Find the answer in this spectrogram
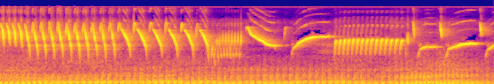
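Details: Canary singing, used to prompt a reluctant canary to sing: very fast high rolling trills that slide downward, then sweeping rising whistles, a steady buzzy note and further quick rattles, over a constant low hum.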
